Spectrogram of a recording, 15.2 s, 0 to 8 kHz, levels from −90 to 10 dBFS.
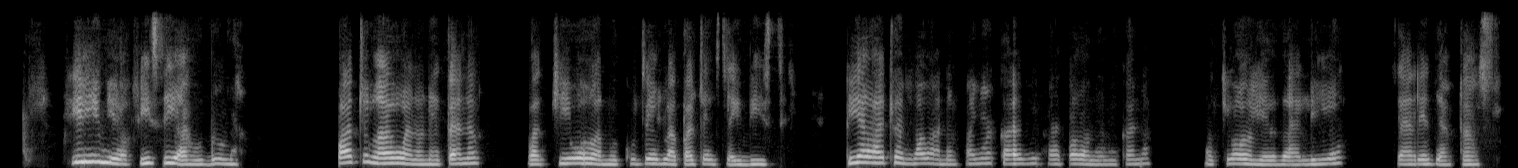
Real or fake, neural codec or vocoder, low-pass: fake; codec, 24 kHz, 1.5 kbps, HILCodec; 7.2 kHz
